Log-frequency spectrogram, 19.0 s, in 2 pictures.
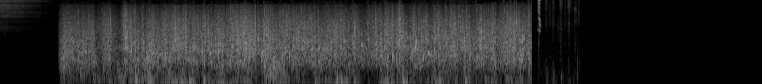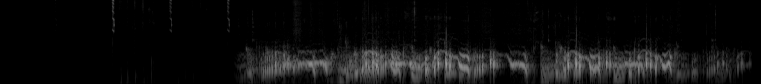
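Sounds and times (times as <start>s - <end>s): dove cooing: 12.5s - 18.9s.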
